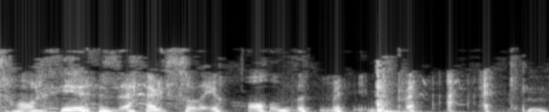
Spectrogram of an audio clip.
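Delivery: high, slow speech broken by laughter.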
